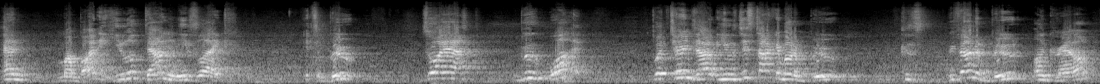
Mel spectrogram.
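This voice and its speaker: Guy putting on a goofy earnest canadian woodsman, high voice, far from the mic in a really echoey room. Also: animated, normal speed, sharp tone, exaggerated voice. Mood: storytelling. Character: silly, earnest, whiny stereotypical Canadian backwoods man. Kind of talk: improvised comic character banter. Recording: very echoey, distant, some background noise.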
